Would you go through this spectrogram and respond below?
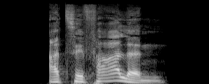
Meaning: inflection of azephal: 1. strong genitive masculine/neuter singular 2. weak/mixed genitive/dative all-gender singular 3. strong/weak/mixed accusative masculine singular 4. strong dative plural
- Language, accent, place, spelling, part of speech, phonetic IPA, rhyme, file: German, Germany, Berlin, azephalen, adjective, [at͡seˈfaːlən], -aːlən, De-azephalen.ogg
